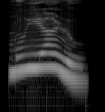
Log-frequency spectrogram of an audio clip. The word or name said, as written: ಮುಯ್ಯಾಳ್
